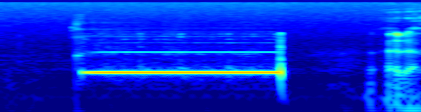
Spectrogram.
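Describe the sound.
A phone call connecting tone sounds as a single steady, mid-pitched electronic beep lasting about one second. It ends abruptly, and a brief voice follows near the end.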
